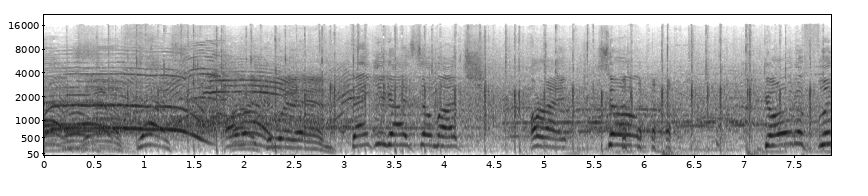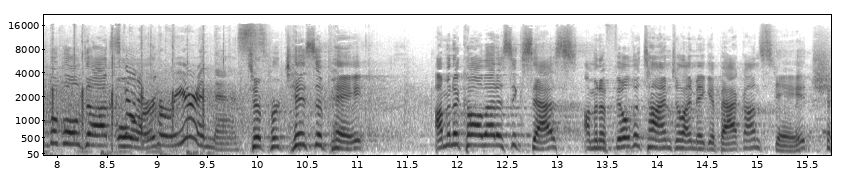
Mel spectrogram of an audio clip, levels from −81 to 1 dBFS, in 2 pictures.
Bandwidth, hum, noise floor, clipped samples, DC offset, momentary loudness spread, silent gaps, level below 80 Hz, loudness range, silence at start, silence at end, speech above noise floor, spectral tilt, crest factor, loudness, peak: 17 kHz; none; -39 dBFS; under 0.1%; under 0.1%; 9 LU; none; -52 dBFS; 6 LU; 0 s; 0 s; 24 dB; -2.5 dB/octave; 14 dB; -14 LUFS; -2 dBFS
